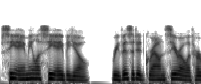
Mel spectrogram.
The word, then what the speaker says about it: Camila Cabello: here Ms Cabello xx whose name is pronounced SIA Mila CA vo revisited ground zero of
